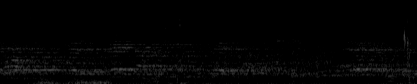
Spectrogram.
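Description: Near silence: faint background ambience of an indoor sports hall.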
